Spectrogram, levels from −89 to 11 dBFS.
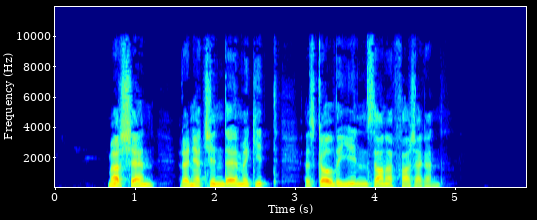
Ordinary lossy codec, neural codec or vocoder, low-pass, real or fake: AAC, 48 kbps; none; 9.9 kHz; real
